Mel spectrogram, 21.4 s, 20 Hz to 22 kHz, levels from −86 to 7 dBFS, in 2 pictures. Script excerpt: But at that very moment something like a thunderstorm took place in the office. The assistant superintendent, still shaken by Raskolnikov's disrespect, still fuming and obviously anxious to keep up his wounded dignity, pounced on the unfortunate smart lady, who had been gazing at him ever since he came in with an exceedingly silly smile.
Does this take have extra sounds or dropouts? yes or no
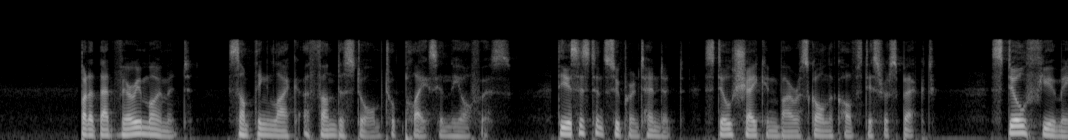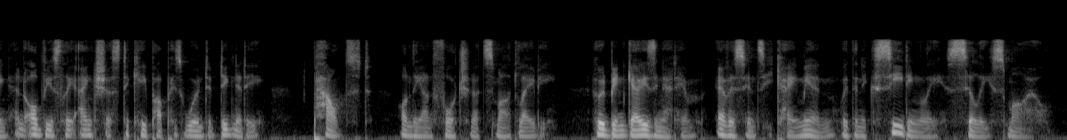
no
